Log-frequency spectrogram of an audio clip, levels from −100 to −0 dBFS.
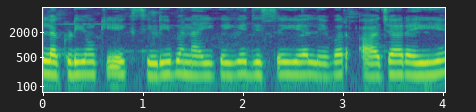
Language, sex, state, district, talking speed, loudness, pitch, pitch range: Hindi, female, Odisha, Malkangiri, 210 wpm, -17 LUFS, 190 Hz, 180-195 Hz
